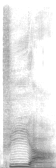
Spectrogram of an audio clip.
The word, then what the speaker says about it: vier: vier On the other hand, the combination of E and I make the sound ein zwei drei. When the R is after a vowel, it makes the sound ah, vier.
